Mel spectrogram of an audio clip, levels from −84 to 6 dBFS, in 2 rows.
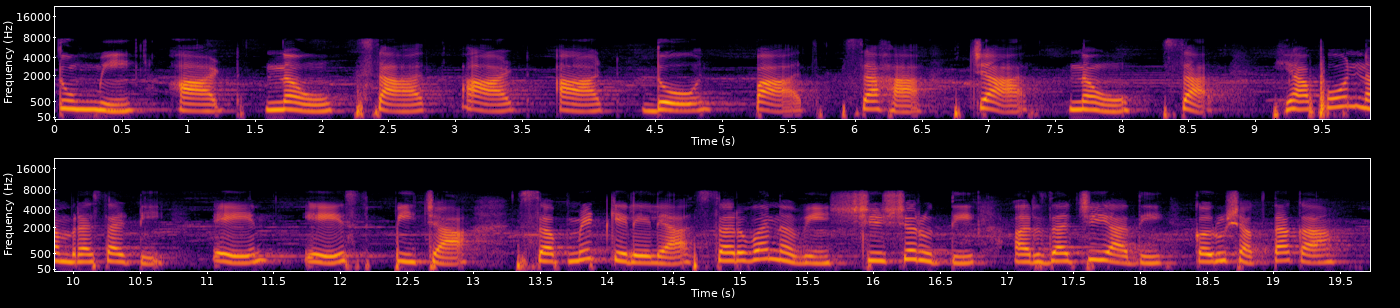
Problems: constant background noise, continuous background conversations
